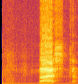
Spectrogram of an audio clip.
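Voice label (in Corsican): "basta", Corsican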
